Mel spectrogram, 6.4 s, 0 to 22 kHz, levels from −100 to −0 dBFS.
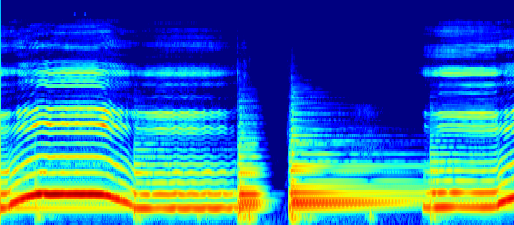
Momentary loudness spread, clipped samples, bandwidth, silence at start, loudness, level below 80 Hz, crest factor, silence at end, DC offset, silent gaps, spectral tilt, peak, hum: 21 LU; under 0.1%; 7.4 kHz; 0 s; -15 LUFS; -54 dBFS; 12 dB; 0 s; under 0.1%; none; -6 dB/octave; -2 dBFS; none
